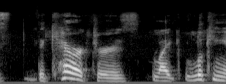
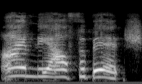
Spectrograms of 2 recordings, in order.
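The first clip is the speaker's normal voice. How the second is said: very high-pitched, shrill mock scream; 13 semitones higher than usual. Speaker recalls the hostess addressing her big muddy dogs, imitating someone screaming. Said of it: "she's screaming".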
